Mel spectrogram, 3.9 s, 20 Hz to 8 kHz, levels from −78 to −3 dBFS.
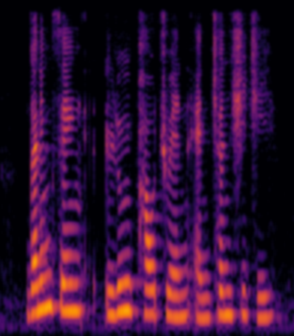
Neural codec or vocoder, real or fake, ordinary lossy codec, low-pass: none; real; AAC, 48 kbps; 7.2 kHz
